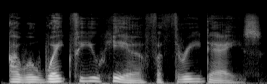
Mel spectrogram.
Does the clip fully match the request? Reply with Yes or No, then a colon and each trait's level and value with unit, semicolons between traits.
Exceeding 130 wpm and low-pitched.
Yes: average, 200 wpm; low, 115 Hz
